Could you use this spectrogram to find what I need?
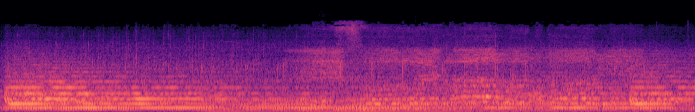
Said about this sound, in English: Bells rang and people applauded as the procession made its way through St. Peter's Square, led by Cardinal Kevin Farrell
